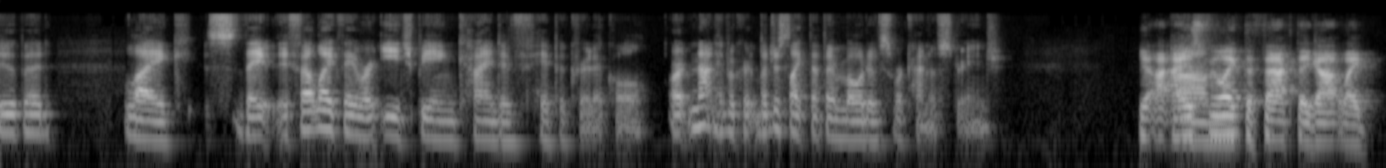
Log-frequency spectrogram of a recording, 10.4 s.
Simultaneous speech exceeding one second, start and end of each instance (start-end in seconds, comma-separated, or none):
none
